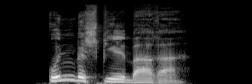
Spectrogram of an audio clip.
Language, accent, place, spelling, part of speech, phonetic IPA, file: German, Germany, Berlin, unbespielbarer, adjective, [ˈʊnbəˌʃpiːlbaːʁɐ], De-unbespielbarer.ogg
- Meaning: inflection of unbespielbar: 1. strong/mixed nominative masculine singular 2. strong genitive/dative feminine singular 3. strong genitive plural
